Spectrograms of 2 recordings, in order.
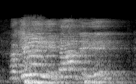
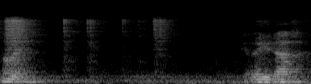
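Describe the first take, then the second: First: Laughing mock shout, much higher and louder. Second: Soft, low and gentle; tender. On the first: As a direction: bark it out as a scolding. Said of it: "Rather than saying". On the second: Retold or imitated. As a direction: say it lovingly and quietly. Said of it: "Tender, driven words".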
